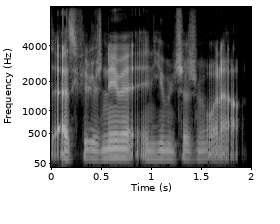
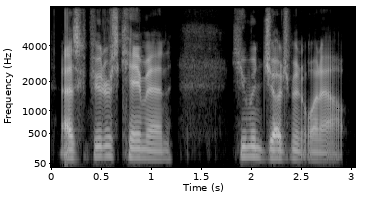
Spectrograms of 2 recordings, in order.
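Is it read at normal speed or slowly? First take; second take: normal; slowly. First: It is read at a normal pace. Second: It is read more slowly.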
